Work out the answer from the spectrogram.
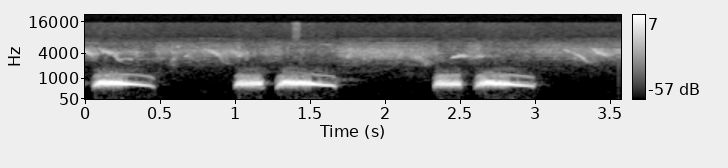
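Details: Ninh Thuận decoy spotted dove luring a wild dove, giving low two-note coos, a short clipped note then a longer one sliding down, with gaps of about a second, over faint high bird twitters.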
